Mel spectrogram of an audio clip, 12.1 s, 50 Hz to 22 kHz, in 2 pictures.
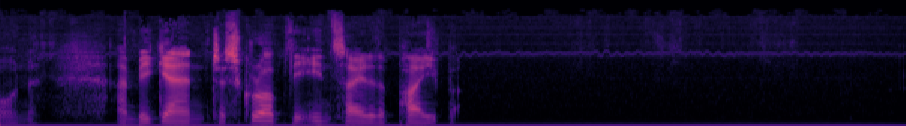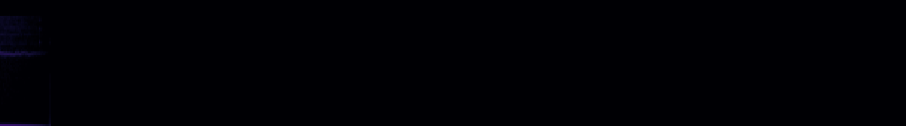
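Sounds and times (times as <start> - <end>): electrical hum and hiss: 0.0 - 6.4
faint high-pitched whine: 0.0 - 6.4.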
